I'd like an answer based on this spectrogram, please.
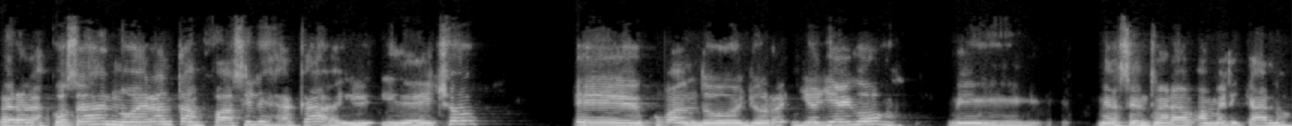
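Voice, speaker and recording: A woman with a Venezuelan accent speaks at a medium pitch, her pitch varying in an ordinary way. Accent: Venezuelan Spanish, lovely. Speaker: hypnotherapist. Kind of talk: interview. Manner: hesitant, many fillers.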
